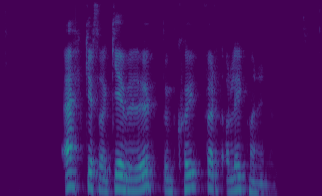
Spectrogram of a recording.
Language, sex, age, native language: Icelandic, male, 30-39, Icelandic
